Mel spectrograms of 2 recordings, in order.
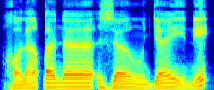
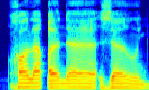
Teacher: huruf lin yang ketemu satu huruf hidup dihentikan, berubah namanya, berubah panjangnya jadi madlin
